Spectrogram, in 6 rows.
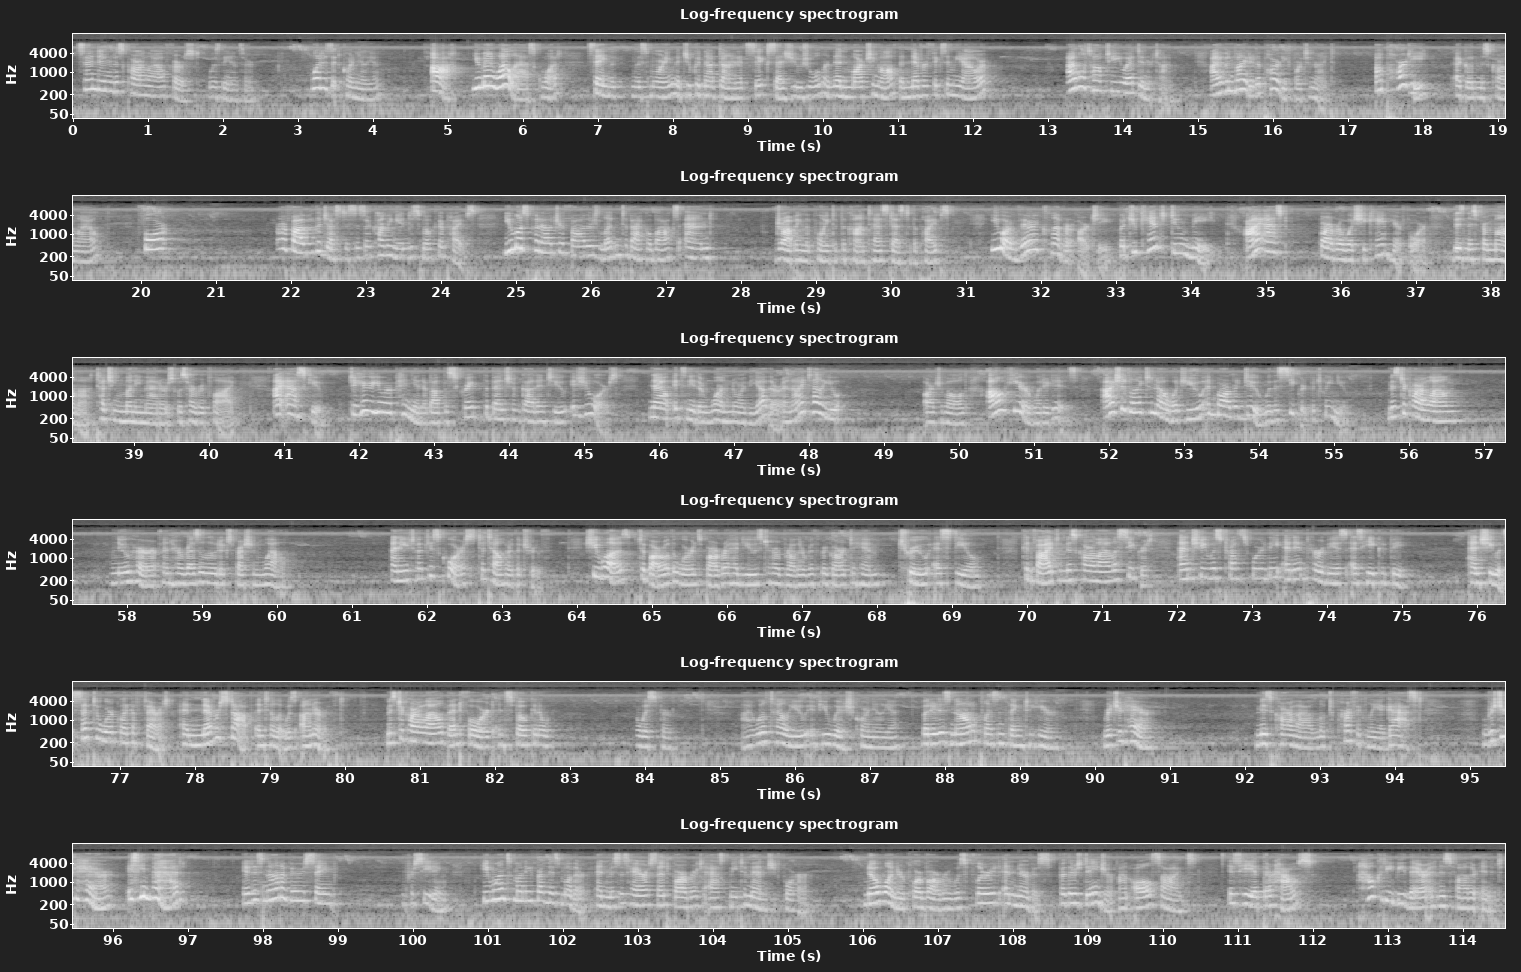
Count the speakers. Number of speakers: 1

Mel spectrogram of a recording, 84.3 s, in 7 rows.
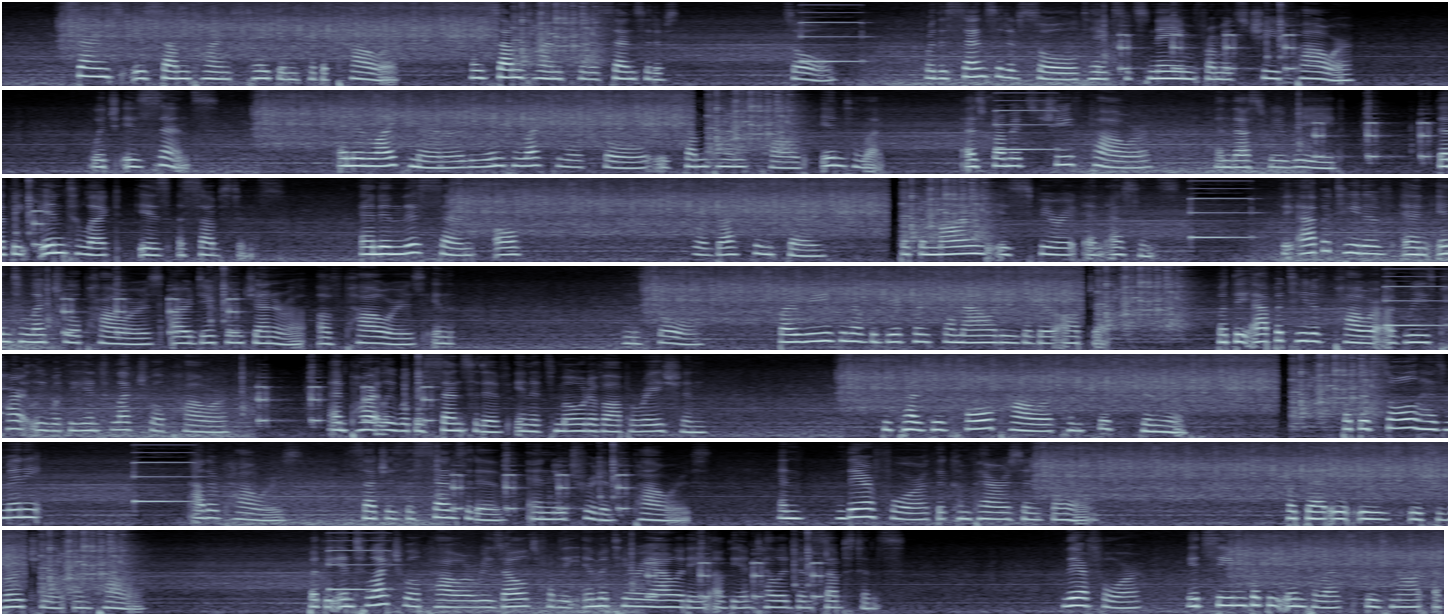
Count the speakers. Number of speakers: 1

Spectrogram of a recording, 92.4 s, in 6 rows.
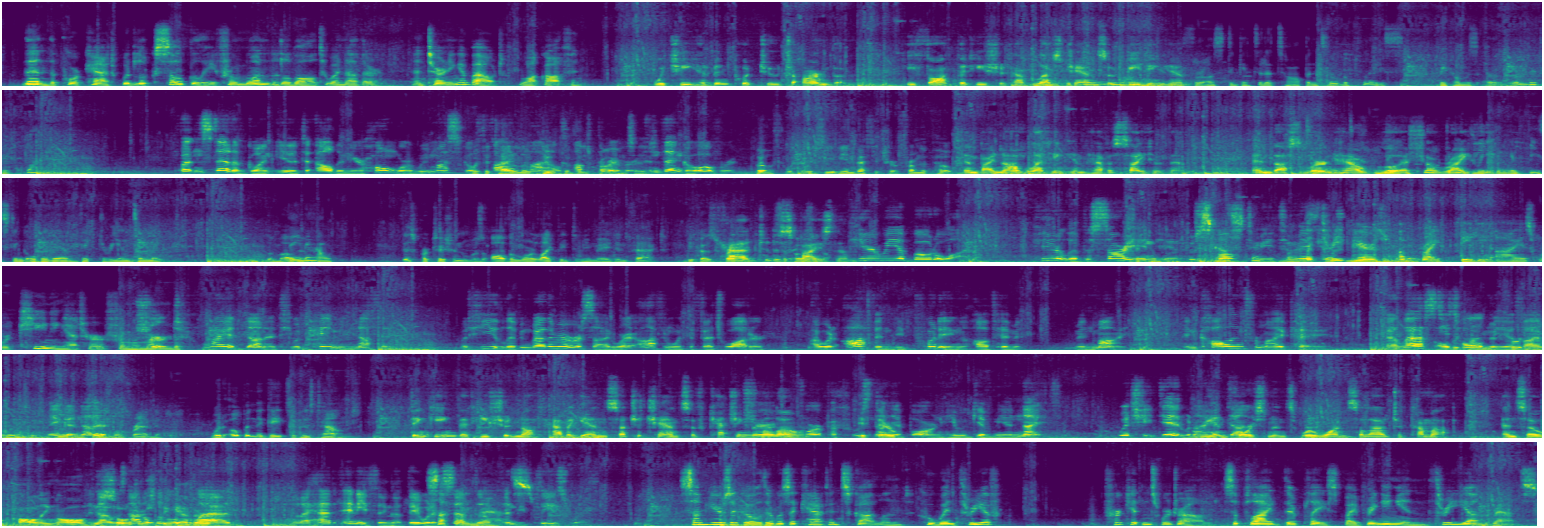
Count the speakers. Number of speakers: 5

